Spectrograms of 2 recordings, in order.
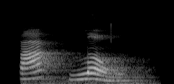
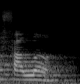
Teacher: Tanto an quanto em, beleza? Em final de palavra, eles vão representar ditongos nasais.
